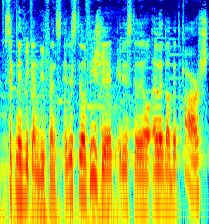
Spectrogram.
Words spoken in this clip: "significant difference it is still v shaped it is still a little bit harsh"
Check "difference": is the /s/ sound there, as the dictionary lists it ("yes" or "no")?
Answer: yes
